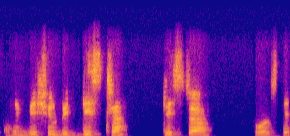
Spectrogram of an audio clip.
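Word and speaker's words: Dijkstra: s t a right so there's a lot of silent letters within this name but you know I always read it as distra distra because this D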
